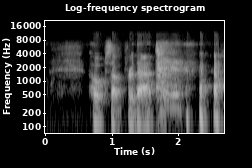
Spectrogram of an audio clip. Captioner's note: laughing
